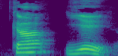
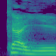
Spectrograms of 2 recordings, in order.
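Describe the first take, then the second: First: "Cahier" broken into two separate syllables; split into syllables. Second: Said in the usual way. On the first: Shown as a demonstration. Teacher dividing the word for learners, "Cahier" syllable by syllable. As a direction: pause between the syllables of "Cahier". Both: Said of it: "On sectionne le mot en syllabes".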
